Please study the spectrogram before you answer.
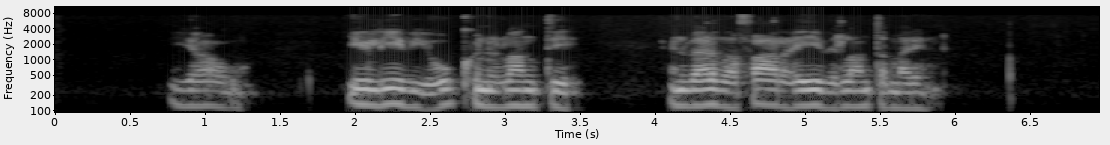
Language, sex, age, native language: Icelandic, male, 40-49, Icelandic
